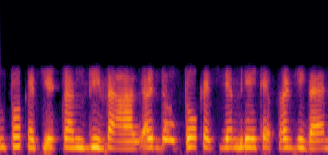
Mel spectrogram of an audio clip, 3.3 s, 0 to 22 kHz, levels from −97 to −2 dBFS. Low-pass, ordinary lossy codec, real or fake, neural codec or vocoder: 3.6 kHz; Opus, 24 kbps; fake; codec, 16 kHz in and 24 kHz out, 0.6 kbps, FireRedTTS-2 codec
